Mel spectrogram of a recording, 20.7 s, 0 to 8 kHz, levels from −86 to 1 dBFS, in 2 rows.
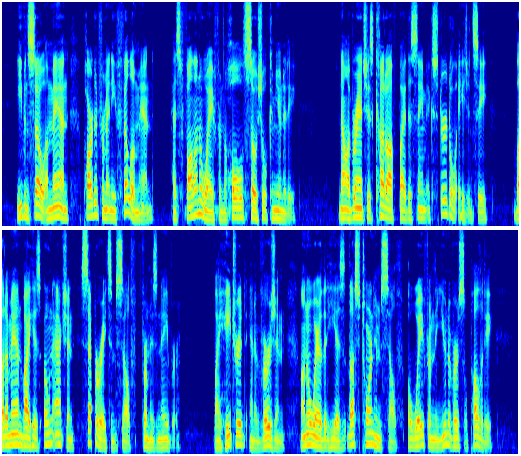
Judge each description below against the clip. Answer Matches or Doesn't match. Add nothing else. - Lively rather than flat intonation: Doesn't match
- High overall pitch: Doesn't match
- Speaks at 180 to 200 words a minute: Doesn't match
